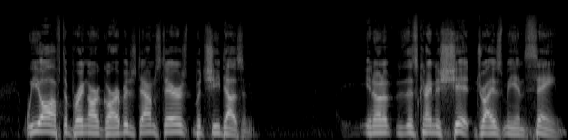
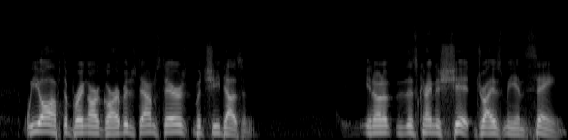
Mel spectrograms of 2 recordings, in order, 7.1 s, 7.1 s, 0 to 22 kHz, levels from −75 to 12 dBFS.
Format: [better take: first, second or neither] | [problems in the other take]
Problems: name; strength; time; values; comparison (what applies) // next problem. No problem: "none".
first | muffled; very; fading above 3 kHz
